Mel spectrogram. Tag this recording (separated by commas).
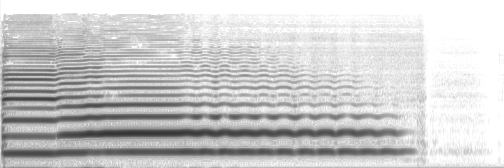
Musical instrument, Music, Wind instrument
